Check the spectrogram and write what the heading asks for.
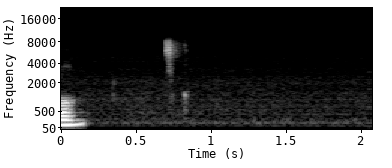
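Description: A man's speech breaks off just after the start, then a faint, short click about two-thirds of a second in, with a still fainter tick right after it; otherwise a quiet pause.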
